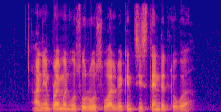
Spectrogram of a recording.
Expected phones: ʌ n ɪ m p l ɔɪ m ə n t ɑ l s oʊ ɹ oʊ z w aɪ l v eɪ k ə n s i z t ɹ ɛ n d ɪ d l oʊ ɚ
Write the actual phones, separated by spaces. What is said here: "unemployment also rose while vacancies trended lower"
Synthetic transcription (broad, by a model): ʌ n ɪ m p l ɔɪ m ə n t ɑ l s oʊ ɹ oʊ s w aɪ l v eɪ k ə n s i s t ɛ n d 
